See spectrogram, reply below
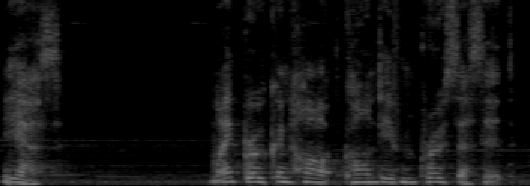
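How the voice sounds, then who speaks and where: A woman's voice: fairly low pitch, slow pace, soft background music. An actress playing a proud, embittered alien woman freed from captivity in a video game, grave and intense. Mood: grieving. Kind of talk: video game cutscene acting.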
